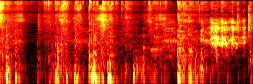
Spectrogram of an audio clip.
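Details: Eddie the Chihuahua puppy romping on a sofa with a big dog named Bullet inside a small room; deep rumbling growl pulses and wheezy snorts repeat unevenly, with a soft hissing rustle near the end.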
